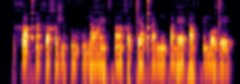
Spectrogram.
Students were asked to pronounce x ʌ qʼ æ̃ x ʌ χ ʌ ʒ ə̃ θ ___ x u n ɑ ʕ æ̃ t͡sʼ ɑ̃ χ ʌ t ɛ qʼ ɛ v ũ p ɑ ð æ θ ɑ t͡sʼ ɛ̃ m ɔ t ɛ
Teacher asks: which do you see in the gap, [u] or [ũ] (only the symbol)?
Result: u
